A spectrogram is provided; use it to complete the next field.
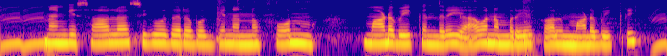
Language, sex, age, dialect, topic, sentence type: Kannada, female, 18-24, Central, banking, question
